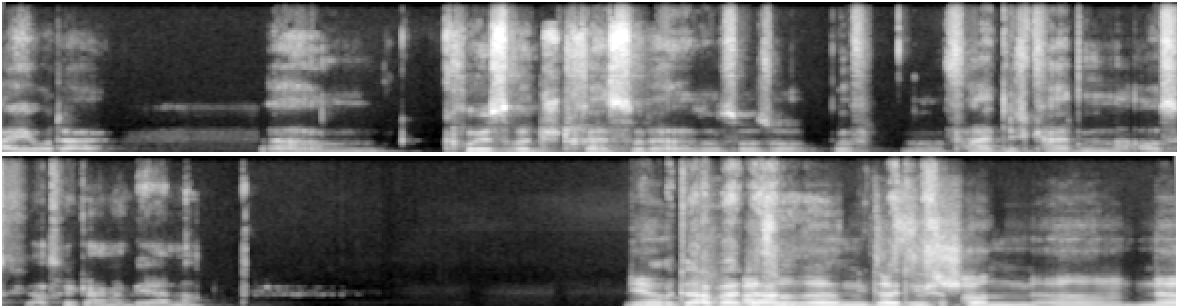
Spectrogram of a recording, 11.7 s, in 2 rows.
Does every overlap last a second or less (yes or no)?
no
